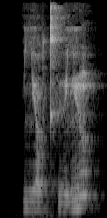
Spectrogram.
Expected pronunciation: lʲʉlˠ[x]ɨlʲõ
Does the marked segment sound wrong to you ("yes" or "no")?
yes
